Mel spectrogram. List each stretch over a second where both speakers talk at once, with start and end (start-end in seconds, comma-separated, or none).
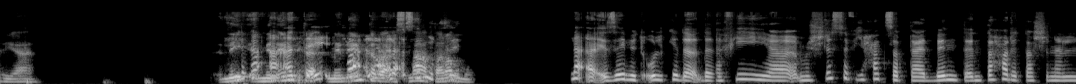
2.4-4.3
